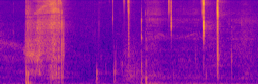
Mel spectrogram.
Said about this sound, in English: And actually, that's what you're supposed to do because you get the most air through the tea, and that's obviously what wakes up your taste buds. Will you demonstrate slurping for us? Yes, I will. So here we are, slurping the tea.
